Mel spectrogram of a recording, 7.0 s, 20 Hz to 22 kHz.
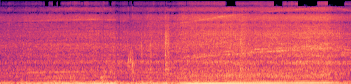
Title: City of Joondalup green waste with the roaring SL070 (massive exhaust leak)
